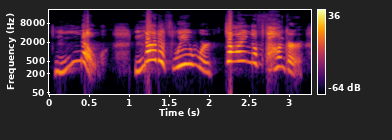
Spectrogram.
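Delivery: high, loud stubborn chicks; defiant young birds. A narrator's reading. Young wrens refuse food from their parents, high and defiant.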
